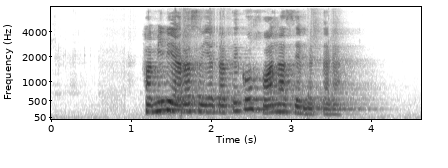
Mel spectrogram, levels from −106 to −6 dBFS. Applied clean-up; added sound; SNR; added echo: neural separator model SepFormer DNS4.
